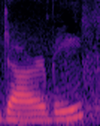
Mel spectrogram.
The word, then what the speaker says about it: Derby: So, we are in the town of Derby, which is spelled Derby if you're an American. So, it's definitely Derby to us, but Darby to the Brits.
